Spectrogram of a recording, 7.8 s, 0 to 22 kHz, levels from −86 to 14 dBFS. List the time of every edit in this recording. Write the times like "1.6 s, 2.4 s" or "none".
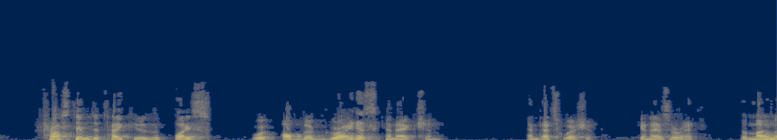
none

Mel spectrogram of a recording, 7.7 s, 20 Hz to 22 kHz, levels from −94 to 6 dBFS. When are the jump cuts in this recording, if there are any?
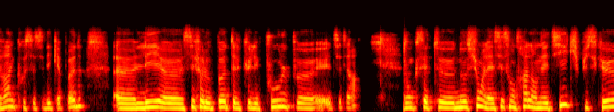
none

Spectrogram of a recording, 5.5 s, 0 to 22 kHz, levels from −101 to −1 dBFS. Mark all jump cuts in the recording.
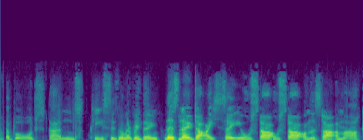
4.1 s

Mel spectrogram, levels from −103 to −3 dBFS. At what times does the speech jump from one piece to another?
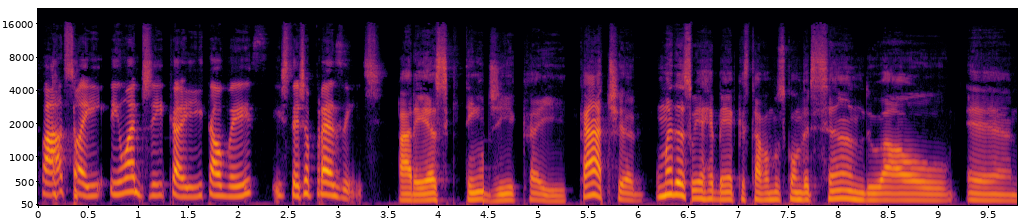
3.5 s, 4.4 s, 6.1 s, 6.5 s

